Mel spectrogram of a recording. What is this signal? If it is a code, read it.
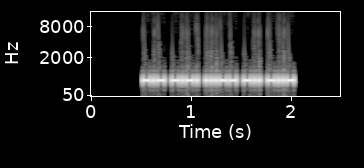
Morse code, heard as a keyed tone, about 53 wpm, 700 Hz. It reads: KC3DX
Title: USA Call Signs - 5 Characters - 2x Character Spacing - 50wpm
